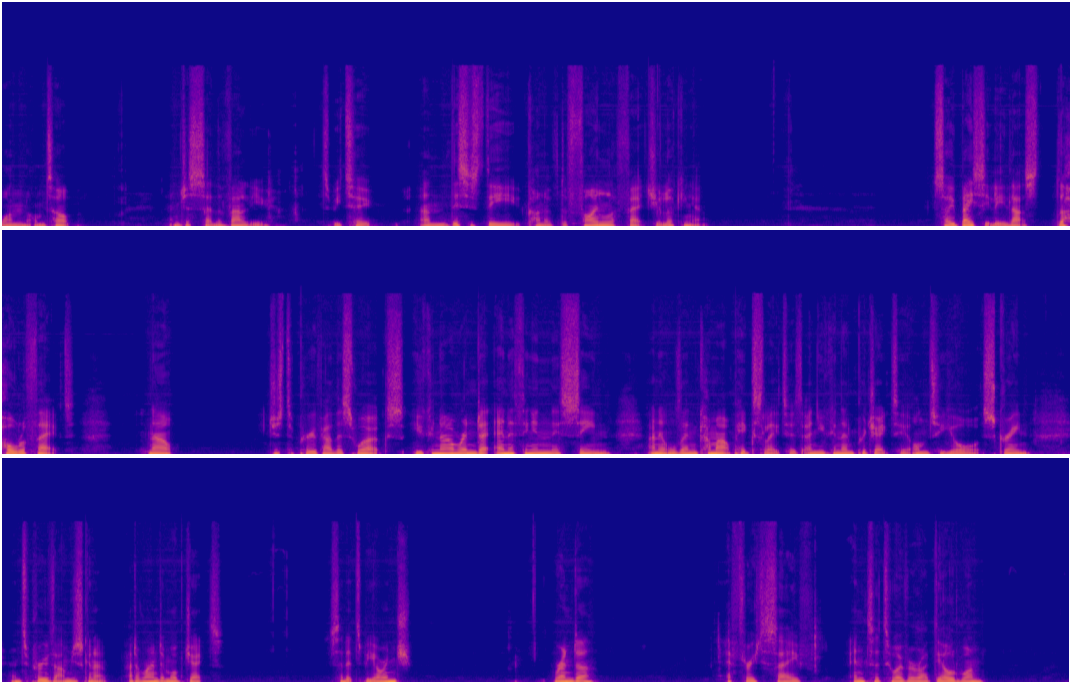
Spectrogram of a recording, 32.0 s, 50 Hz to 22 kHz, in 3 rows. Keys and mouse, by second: 8.7 click, 13.6 click, 20.5 right click, 21.7 shift+a, 24.6 click, 27.5 F12, 31.8 click.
